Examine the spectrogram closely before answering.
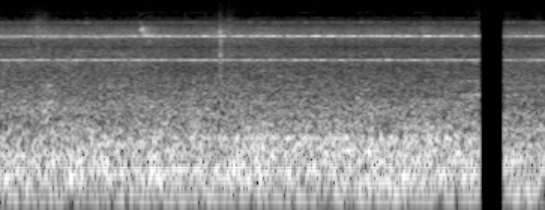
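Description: Steady high-pitched insect drone held on one even tone, over a constant low rumbling background noise; it all drops out for a split second near the end.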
